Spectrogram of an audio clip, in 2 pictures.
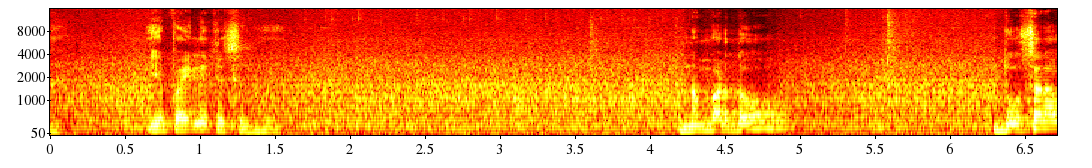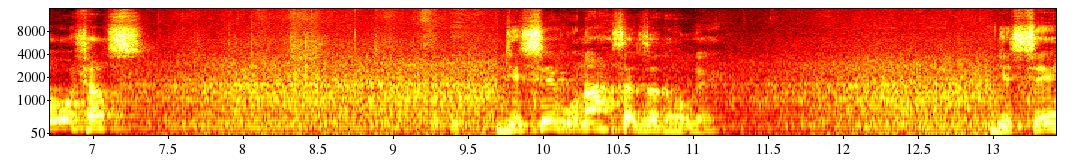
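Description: A middle-aged man speaks calmly into a microphone in short bursts with long pauses.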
